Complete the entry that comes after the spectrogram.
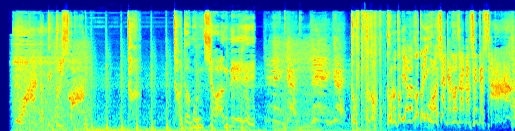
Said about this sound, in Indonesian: suara detak jantung King yang disebut dengan King Engine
